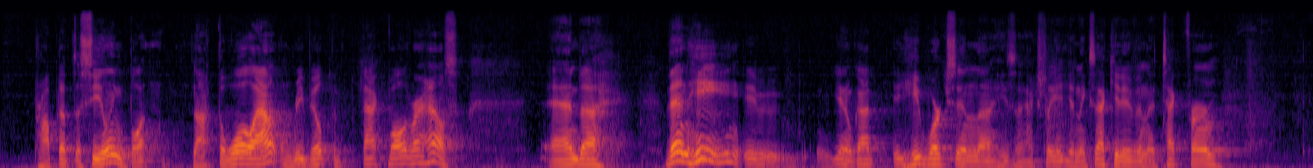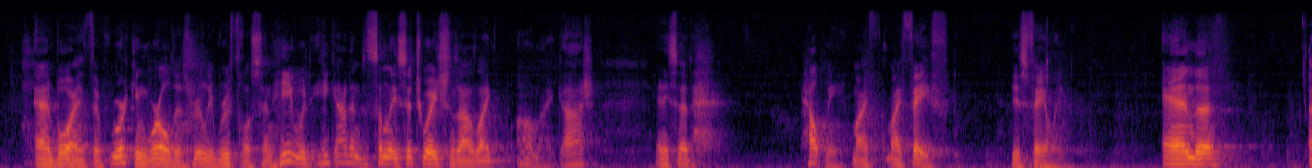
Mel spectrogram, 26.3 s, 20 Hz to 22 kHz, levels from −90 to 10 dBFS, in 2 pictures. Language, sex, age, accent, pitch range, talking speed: English, male, 50-69, American, 105-150 Hz, 160 wpm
